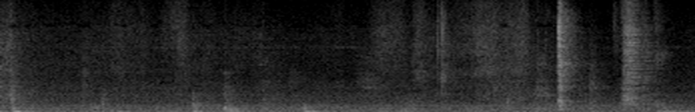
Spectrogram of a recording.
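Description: Sheets of paper rustling as they are handled and turned over on a desk, with two short sharp sounds near the end.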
